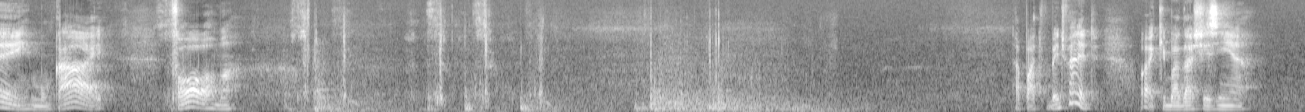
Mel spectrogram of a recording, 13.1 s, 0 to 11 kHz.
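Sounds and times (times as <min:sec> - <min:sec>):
bare feet stamping on platform: 0:01.6 - 0:08.5.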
